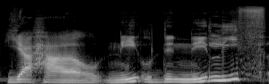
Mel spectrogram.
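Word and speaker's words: Y'ha-nthlei: Later on, when you're in the kind of Devil's Reef area, starting to go into Yahal Neelif, however you pronounce it. That was my attempt. – No, that's it. You nailed it.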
